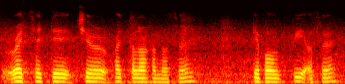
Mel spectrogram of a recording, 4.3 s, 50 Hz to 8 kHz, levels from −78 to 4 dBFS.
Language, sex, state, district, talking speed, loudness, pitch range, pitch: Nagamese, male, Nagaland, Kohima, 155 wpm, -19 LUFS, 130-140 Hz, 135 Hz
